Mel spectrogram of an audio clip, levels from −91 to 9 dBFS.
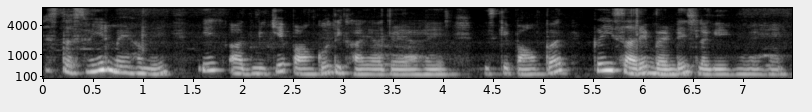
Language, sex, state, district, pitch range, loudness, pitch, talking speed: Hindi, female, Bihar, Bhagalpur, 165-225 Hz, -20 LUFS, 175 Hz, 170 wpm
